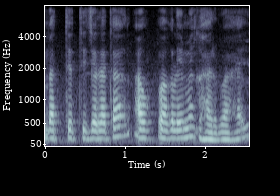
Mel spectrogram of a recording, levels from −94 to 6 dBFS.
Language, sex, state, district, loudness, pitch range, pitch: Bhojpuri, female, Uttar Pradesh, Gorakhpur, -20 LUFS, 170-180 Hz, 175 Hz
